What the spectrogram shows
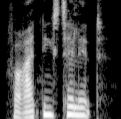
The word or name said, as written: forretningstalent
